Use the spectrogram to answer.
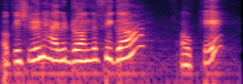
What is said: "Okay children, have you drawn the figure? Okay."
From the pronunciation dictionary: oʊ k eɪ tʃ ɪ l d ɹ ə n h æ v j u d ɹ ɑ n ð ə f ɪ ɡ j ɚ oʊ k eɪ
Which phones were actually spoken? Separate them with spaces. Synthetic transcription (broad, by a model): oʊ k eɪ ʃ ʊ d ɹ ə n h æ v j u d ɹ ɑ n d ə f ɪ ɡ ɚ oʊ k eɪ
